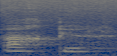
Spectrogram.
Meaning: 1. spring, fountain, source of water 2. the water flowing from a spring 3. a structure built upon a spring 4. source (place of origin of something) 5. source of information
- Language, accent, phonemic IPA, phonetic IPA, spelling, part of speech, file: Armenian, Eastern Armenian, /ɑχˈpjuɾ/, [ɑχpjúɾ], աղբյուր, noun, Hy-աղբյուր.ogg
